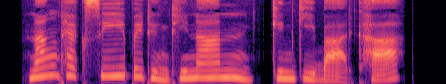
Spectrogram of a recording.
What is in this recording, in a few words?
Thai, basic thai phrases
